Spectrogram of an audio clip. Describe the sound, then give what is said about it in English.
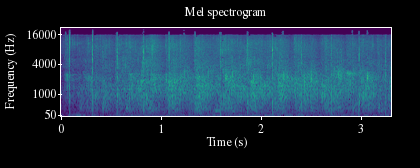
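Audience applause at a history lecture event, a steady patter of many hands with sharp individual claps standing out, continuous and without voices. “So let's give them all a hand.”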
